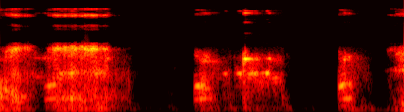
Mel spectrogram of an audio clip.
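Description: The end of a man's spoken sentence, then a short pause holding a few brief, quiet vocal sounds before talk resumes.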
